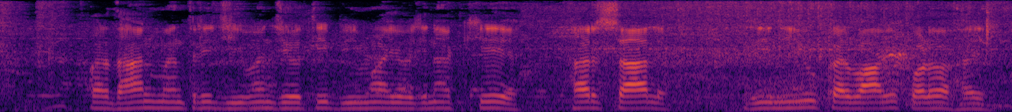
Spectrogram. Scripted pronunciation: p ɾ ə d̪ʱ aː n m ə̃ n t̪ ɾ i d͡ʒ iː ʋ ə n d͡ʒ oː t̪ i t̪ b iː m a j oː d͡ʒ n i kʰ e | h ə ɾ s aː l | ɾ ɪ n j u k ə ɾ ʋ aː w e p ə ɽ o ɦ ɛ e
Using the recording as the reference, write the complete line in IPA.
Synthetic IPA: p ɾ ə d̪ʱ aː n m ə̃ n t̪ ɾ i d͡ʒ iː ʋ ə n d͡ʒ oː t̪ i b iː m a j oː d͡ʒ n a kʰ e | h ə ɾ s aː l | ɾ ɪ n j u k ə ɾ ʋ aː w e p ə ɽ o ɦ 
